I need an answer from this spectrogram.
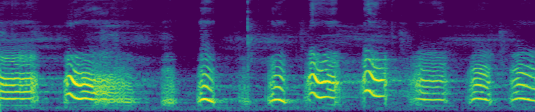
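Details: Puppy asleep, giving odd mouth noises: short, soft whimpering squeaks with bent, rising-then-falling pitch, about ten in quick succession over five seconds, against a faint room hiss.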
